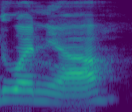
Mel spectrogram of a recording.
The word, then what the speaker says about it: Maridueña: yeah, I'm gonna have to learn because then it's Meridueña. It's not Nat, it's Nya, because it's got the accent on the end. Is that right? Maridueña.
